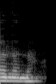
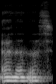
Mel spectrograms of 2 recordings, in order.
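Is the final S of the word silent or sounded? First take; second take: silent; sounded. First: The final S is left silent. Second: The final S is pronounced aloud. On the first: "je dis pas ananas" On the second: "moi je dis ananas ... Il faut que je prononce le S"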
